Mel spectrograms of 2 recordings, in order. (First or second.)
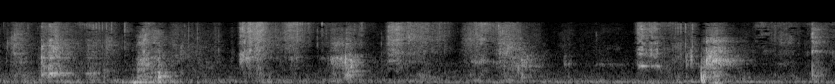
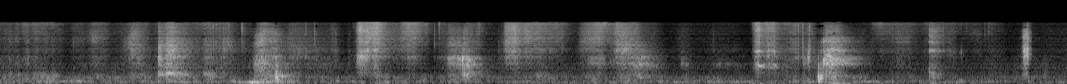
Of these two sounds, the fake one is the second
